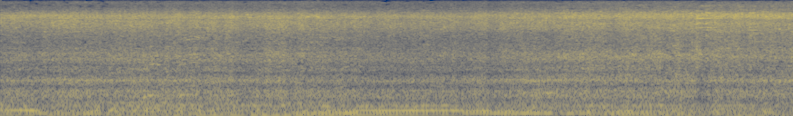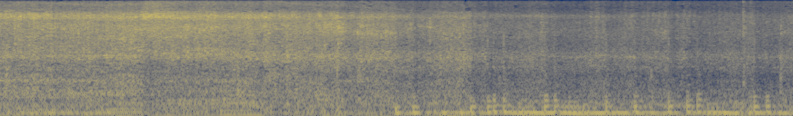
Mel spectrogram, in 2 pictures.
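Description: Diesel engine of a Mitsubishi Fuso Super Great three-axle truck pulling up a dirt hill climb, with tyre and road noise. It grows louder about three quarters of the way through as the truck passes close by.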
